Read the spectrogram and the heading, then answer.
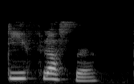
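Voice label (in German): "Flosse", German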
